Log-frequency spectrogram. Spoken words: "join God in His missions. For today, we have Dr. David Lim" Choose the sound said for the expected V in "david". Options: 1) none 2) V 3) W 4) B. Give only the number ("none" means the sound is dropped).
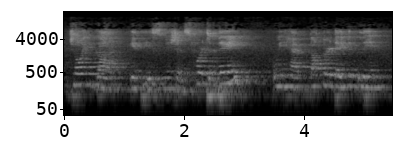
2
